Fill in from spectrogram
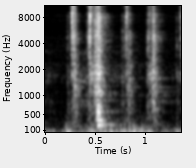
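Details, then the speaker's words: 1997 Dodge Grand Caravan SE, abandoned on a farm 4+ years, 167,821 on odometer: quick dry clicks about three a second with no cranking; starter engaging but engine sounds seized, low battery power not ruled out. "and the motor sounds stuck because the starter is engaging it"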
